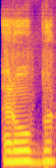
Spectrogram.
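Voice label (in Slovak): "rub", Slovak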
